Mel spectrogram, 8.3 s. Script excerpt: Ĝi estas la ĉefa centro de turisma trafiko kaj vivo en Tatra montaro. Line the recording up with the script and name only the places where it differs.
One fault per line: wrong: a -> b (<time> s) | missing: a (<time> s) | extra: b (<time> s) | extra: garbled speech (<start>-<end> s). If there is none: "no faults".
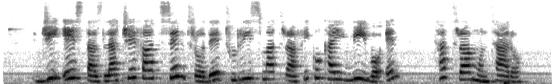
no faults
